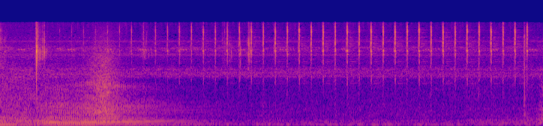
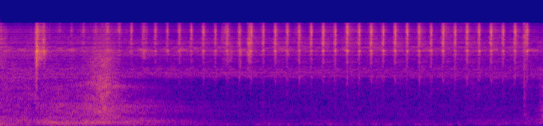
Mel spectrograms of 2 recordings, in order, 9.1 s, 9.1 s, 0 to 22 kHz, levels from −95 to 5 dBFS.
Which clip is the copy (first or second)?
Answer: second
